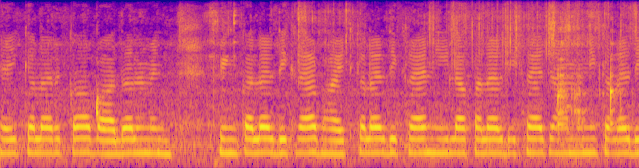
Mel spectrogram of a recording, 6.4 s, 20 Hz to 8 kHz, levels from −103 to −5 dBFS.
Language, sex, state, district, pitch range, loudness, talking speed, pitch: Hindi, female, Bihar, Sitamarhi, 200-210 Hz, -16 LUFS, 225 wpm, 205 Hz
